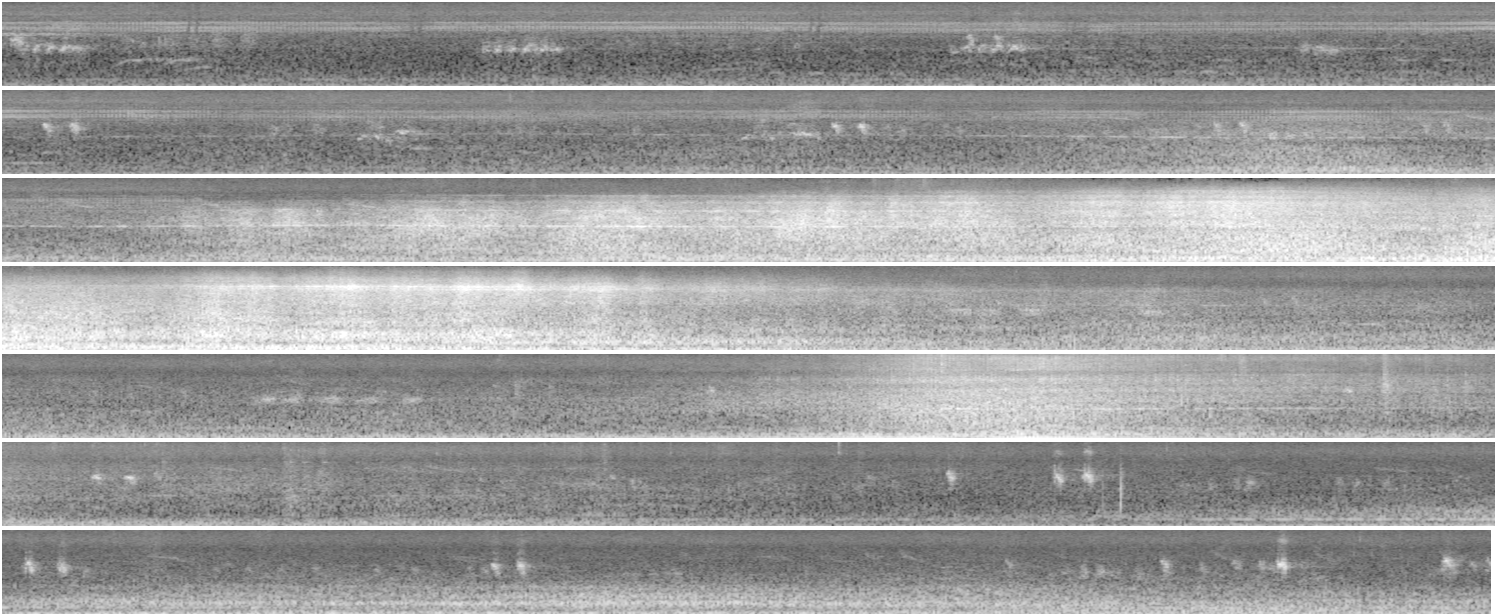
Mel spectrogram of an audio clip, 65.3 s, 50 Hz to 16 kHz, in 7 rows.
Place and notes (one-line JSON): {"title": "中華路, Dayuan Dist., Taoyuan City - The plane flew through", "date": "2017-08-18 15:47:00", "description": "Landing, The plane flew through, traffic sound, birds sound\nZoom h2n MS+XY", "latitude": "25.07", "longitude": "121.21", "altitude": "24", "timezone": "Asia/Taipei"}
